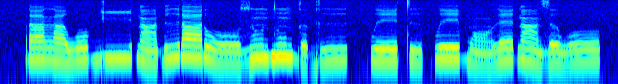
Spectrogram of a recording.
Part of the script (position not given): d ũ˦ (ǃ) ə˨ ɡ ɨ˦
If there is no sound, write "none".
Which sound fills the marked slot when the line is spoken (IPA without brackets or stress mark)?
ɡ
